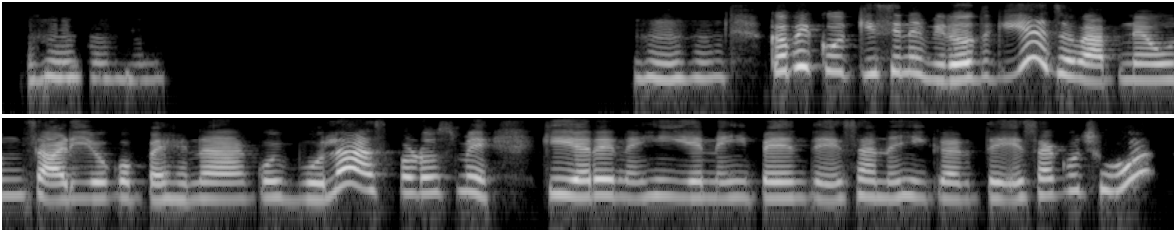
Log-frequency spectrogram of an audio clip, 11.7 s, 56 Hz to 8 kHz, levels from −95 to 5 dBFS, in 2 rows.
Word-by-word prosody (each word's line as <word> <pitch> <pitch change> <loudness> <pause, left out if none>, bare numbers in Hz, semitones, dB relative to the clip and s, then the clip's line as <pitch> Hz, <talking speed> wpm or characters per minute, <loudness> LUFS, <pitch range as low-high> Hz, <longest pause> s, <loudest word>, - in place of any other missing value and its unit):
हुँ, 260 - -14 0.2
हुँ, 270 - -14
हुँ। 265 +1 -23 2.4
हुँ, 275 -1 -6
हुँ। 280 +1 -12 0.3
कभी 455 +5 +7
को 380 0 0
किसी 340 +2 -3
ने 355 - -2
विरोध 265 +1 +5
किया 300 - +3
जब 305 -4 +2
आपने 255 +1 +2
उन 265 +1 -2
साड़ियों 230 -1 +2
को 240 +1 -2
पहना, 225 0 -1
कोई 245 +2 -3
बोला 225 - +1
आस 340 0 0
पड़ोस 295 0 -1
में 295 -4 0 0.3
कि, 280 -1 -1
"अरे 265 +1 +5
नहीं 255 +1 -10
ये 240 - 0
नहीं 240 0 -9
पहनते, 235 -1 -2
ऐसा 250 +2 -4
नहीं 245 +1 -8
करते।" 230 0 -4
ऐसा 270 +3 -1
कुछ 325 +3 -11
हुआ? 330 +2 +1
260 Hz, 175 wpm, -23 LUFS, 235-290 Hz, 2.4 s, कभी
